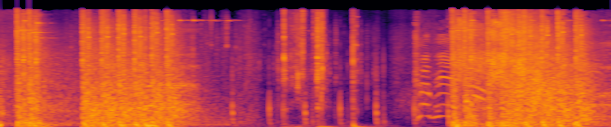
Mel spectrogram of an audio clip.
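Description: A pistol fires sharp shots in an echoing space.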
